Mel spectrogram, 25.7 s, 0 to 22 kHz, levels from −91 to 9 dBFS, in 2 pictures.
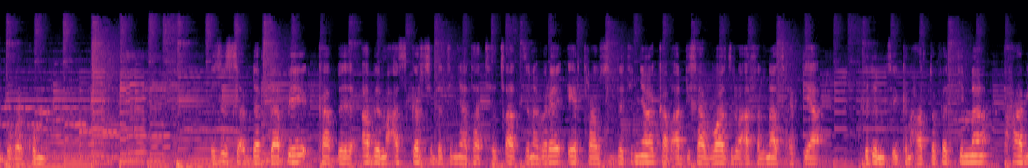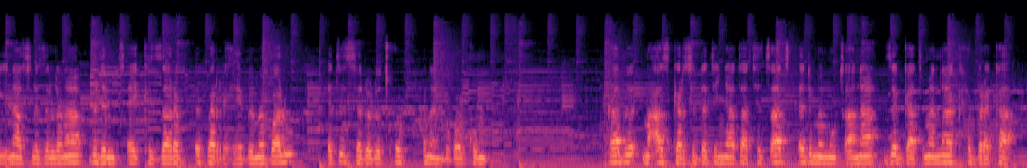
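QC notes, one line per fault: Nothing stood out on listening.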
